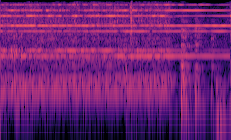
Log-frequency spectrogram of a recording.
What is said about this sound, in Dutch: Hè, die telefoon weer.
